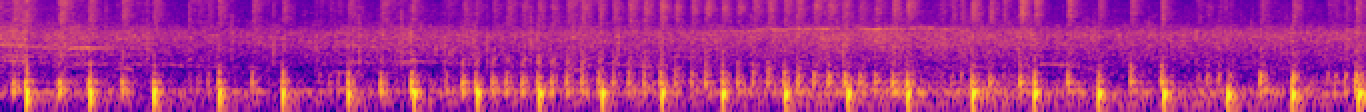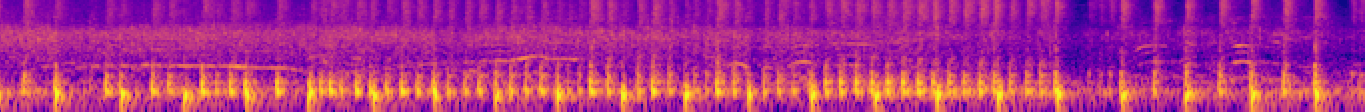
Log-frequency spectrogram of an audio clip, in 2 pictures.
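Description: A chirigota's percussion, bass drum (bombo) and snare (caja), keeping a steady beat, with faint voices over it.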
